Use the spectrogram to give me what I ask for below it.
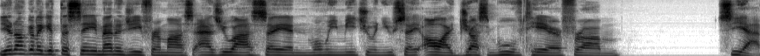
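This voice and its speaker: A man with an American accent and a normal speaking voice talks at a moderate pace, fairly high in pitch with ordinary pitch variation, in a very clean recording with a silent background. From Boston area, Massachusetts. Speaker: podcast co-host. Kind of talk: casual chat.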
